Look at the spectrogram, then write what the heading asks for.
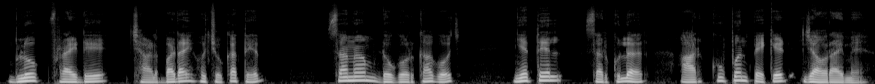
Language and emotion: Santali, neutral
